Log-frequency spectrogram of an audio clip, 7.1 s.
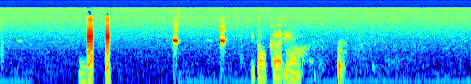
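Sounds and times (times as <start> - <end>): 
pintail duck whistle call: 1.2 - 1.7
speech: 4.0 - 5.2.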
